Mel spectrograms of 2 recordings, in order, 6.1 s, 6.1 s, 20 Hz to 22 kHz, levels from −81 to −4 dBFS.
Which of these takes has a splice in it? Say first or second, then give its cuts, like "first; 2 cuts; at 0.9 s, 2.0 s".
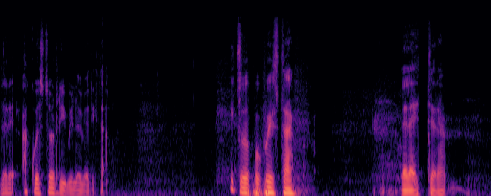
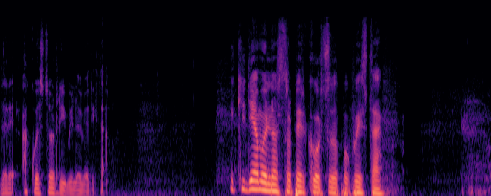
first; 2 cuts; at 3.0 s, 5.0 s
